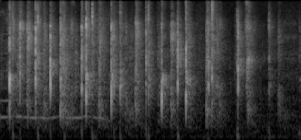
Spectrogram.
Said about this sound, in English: Now we get a clap.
